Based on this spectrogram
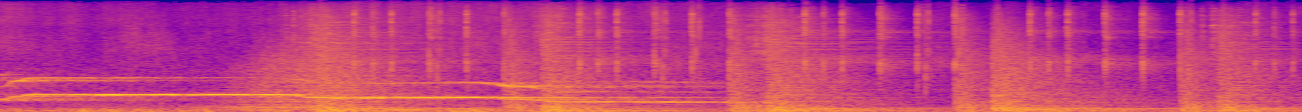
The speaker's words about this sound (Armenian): Ձմռան գալուստի հետ մոտակայքում լսվեց սոված գայլի ոռնոցը։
